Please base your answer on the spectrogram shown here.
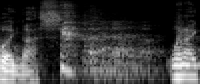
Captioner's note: crowd laughs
